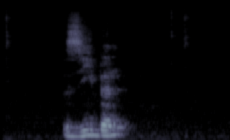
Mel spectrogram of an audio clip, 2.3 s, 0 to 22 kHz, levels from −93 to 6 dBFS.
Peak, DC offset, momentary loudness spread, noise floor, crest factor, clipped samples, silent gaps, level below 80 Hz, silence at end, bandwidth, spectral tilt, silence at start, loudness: -28 dBFS; under 0.1%; 14 LU; -82 dBFS; 20 dB; under 0.1%; none; -80 dBFS; 1.05 s; 15 kHz; -5.5 dB/octave; 0.65 s; -43 LUFS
